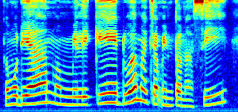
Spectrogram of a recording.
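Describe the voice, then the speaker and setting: A woman's voice: on the high side, unhurried, dark tone. A young adult woman teaching a grammar lesson, listing examples one by one.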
